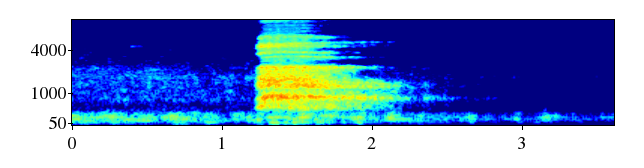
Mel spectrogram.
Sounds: Sigh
